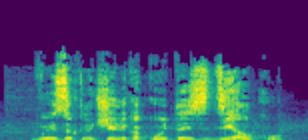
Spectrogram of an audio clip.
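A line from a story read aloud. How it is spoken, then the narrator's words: Boy shouting after someone. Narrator (Russian): крикнул мальчик ему вслед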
